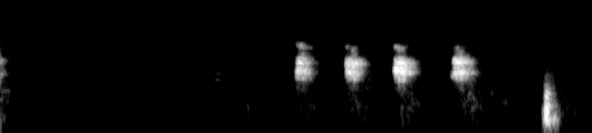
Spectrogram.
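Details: Cavalier King Charles Spaniel puppies, Blenheim litter of six born in March, barking in the puppy pen: after a few quiet seconds, four evenly spaced mid-pitched barks and a final lower, deeper woof.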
